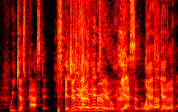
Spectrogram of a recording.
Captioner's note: laughing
